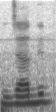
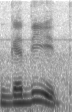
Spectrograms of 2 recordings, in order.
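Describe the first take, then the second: First: It begins with a soft j sound. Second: It begins with a hard g sound.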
